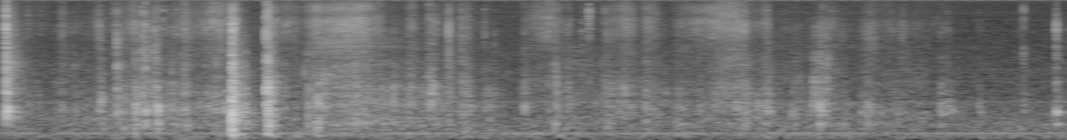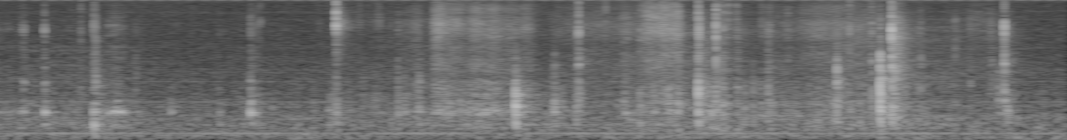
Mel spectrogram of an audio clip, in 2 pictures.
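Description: Scissors snipping into a cardboard toy box, with irregular clicks and crinkling as the packaging is cut and handled.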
